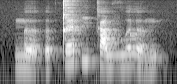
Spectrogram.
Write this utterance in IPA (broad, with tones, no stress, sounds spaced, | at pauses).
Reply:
n əː˨˩˨ ʔ ə˨˩ k̚ t̪ ɛ˧˥ f i˧˥ k a˧ w v u˧˥ ə̯ l ə˨˩˦ ŋ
